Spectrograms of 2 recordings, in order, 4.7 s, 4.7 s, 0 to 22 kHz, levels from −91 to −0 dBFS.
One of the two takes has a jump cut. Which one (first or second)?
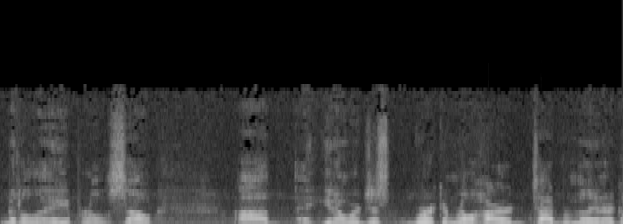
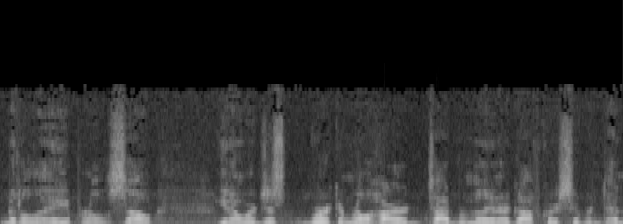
second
